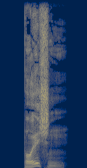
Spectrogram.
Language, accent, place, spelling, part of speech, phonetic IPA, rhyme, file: German, Germany, Berlin, Bäuschen, noun, [ˈbɔɪ̯ʃn̩], -ɔɪ̯ʃn̩, De-Bäuschen.ogg
- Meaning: dative plural of Bausch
